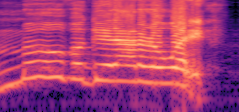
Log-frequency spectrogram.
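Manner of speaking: shrill, very high, loud yell. Voicing a random passerby in a crowd: yelling random passerby. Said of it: "Another random dude just yells".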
